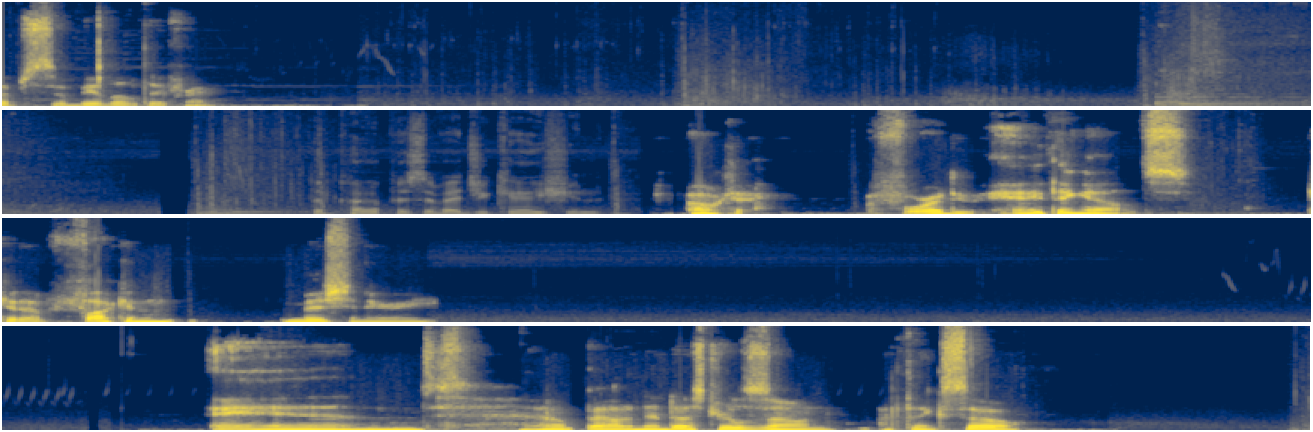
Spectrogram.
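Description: A man talks with animation into a headset microphone, heard through an online call.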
